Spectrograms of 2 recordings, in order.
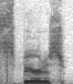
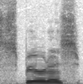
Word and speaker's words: Spiritus: Facebook what is that it's spiritus its spiritus Reiki Center but you have to spell it spi RIT capital u s Reiki could we like to say us yes yes me it's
